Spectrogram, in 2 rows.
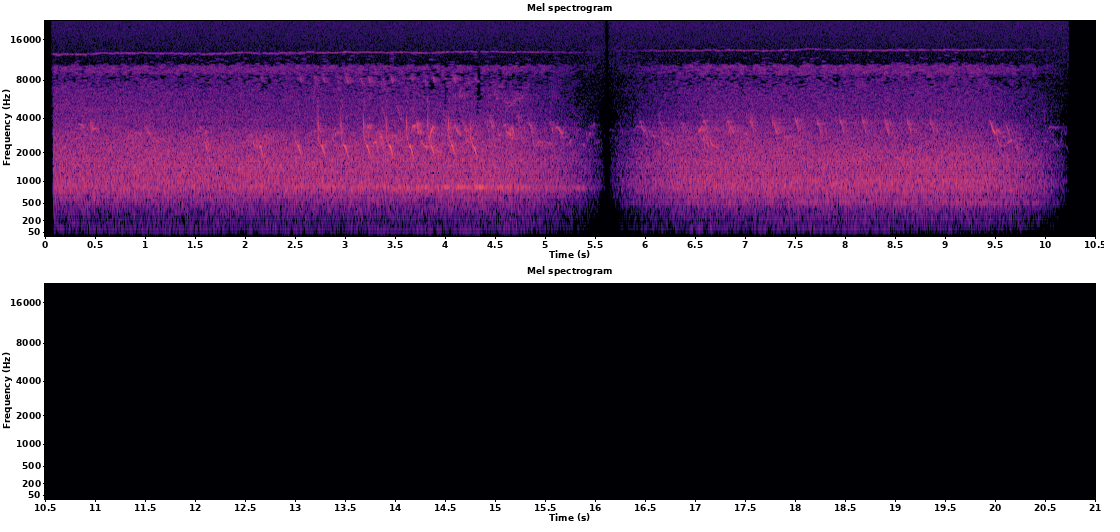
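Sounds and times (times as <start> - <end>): outdoor background noise: 0.1 - 10.2.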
